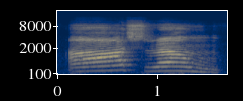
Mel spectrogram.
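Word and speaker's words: आश्रम: Whenever you pronounce in Hindi, the ending word you will get only the half sound, children. You will not get the full sound of the ending letter. Even if you write it as full Ma, you will not pronounce it as Ma. Okay, only you will pronounce. Okay, so ashram.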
